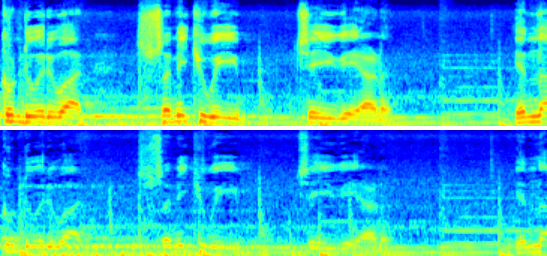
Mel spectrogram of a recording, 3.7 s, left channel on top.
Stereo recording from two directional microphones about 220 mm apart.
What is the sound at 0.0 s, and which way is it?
A man's voice, 35° left (ahead or behind).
